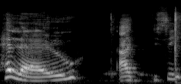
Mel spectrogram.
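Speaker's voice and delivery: weak, bad put-on British accent. Asked about doing accents, speaker attempts a bad british accent. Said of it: "a British accent".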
